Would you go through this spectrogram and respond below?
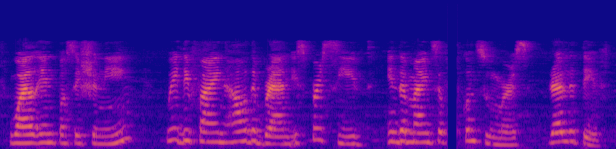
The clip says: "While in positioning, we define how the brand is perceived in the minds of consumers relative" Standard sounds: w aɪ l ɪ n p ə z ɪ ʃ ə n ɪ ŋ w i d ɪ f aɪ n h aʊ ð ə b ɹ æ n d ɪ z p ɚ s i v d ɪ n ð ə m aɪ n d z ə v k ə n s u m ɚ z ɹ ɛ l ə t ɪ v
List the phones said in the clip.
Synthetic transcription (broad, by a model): w aɪ l ɪ n p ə s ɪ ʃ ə n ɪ ŋ w i d ɪ f aɪ n h aʊ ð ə b ɹ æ n d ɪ s p ɚ s i v d ɪ n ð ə m aɪ n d s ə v k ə n s u m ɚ s ɹ ɛ l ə t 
